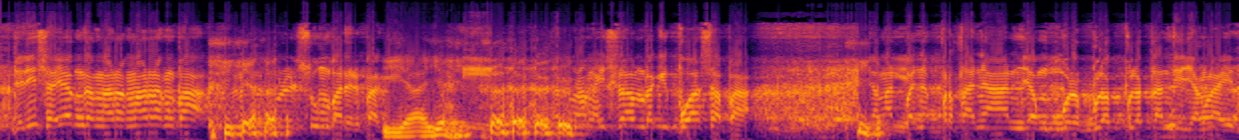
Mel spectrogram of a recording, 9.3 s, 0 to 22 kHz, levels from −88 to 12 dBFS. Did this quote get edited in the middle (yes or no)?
no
